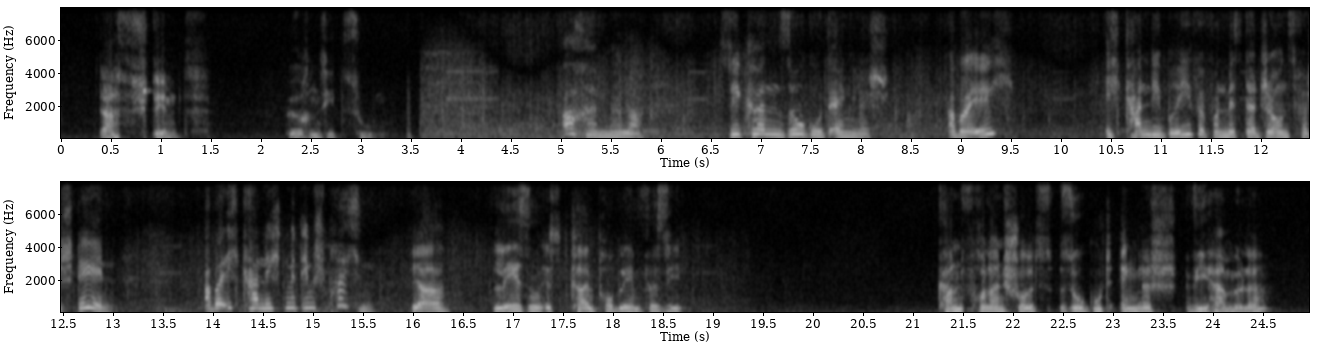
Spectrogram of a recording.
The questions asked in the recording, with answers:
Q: Kann Fräulein Schulz so gut Englisch wie Herr Müller?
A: Nein, sie kann nicht so gut Englisch wie er.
